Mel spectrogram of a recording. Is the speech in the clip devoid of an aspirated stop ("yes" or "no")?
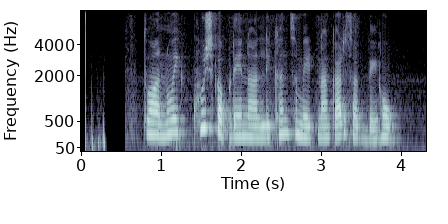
no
